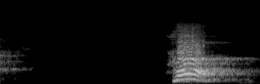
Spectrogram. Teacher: तर हा ह आहे तो हवेचा जास्त लोट आहे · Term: महाप्राण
